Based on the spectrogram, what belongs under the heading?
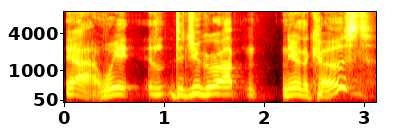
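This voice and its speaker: A man's voice: sits high, takes it slowly, creaky, darkish tone. A man from the American Midwest, a podcast guest who explains things with an amused, incredulous edge. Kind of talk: casual conversation.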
